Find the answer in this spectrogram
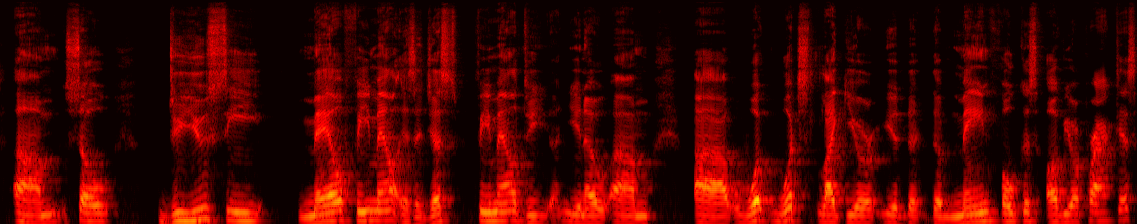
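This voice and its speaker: A man speaks very slowly in a dark, mellow tone at a medium pitch, with a slight Caribbean accent. His intonation stays fairly even, and the recording is very clean with a silent background. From Bahamas. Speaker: podcast host. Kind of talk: interview.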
